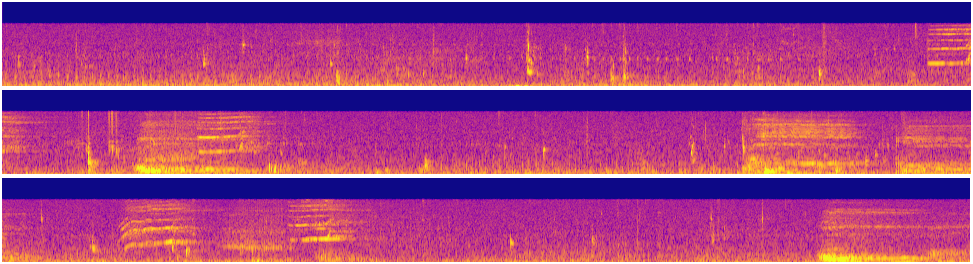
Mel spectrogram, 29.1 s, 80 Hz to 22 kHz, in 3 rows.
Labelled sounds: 9.2	9.9	killer whale, southern Alaska resident, 0.73 to 8.0 kHz
11.6	12.3	killer whale, southern Alaska resident, 0.78 to 8.0 kHz
20.5	21.4	killer whale, southern Alaska resident, 0.41 to 8.0 kHz
22.2	22.9	killer whale, southern Alaska resident, 0.78 to 8.0 kHz

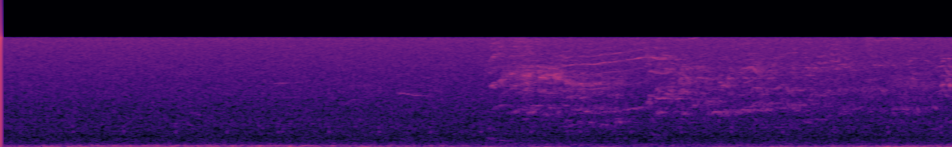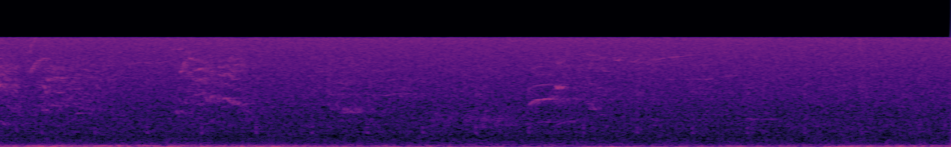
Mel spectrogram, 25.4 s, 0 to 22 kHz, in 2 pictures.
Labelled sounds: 5.3	5.7	killer whale, Bigg's (transient), 1.4 to 1.7 kHz
6.5	10.2	killer whale, Bigg's (transient), 0.83 to 7.7 kHz
10.5	10.7	killer whale, Bigg's (transient), 1.6 to 1.9 kHz
12.5	13.6	killer whale, Bigg's (transient), 1.9 to 2.6 kHz
15.4	16.0	killer whale, Bigg's (transient), 1.1 to 2.8 kHz
17.3	17.5	killer whale, Bigg's (transient), 0.90 to 1.1 kHz
19.7	20.1	killer whale, Bigg's (transient), 1.1 to 2.1 kHz

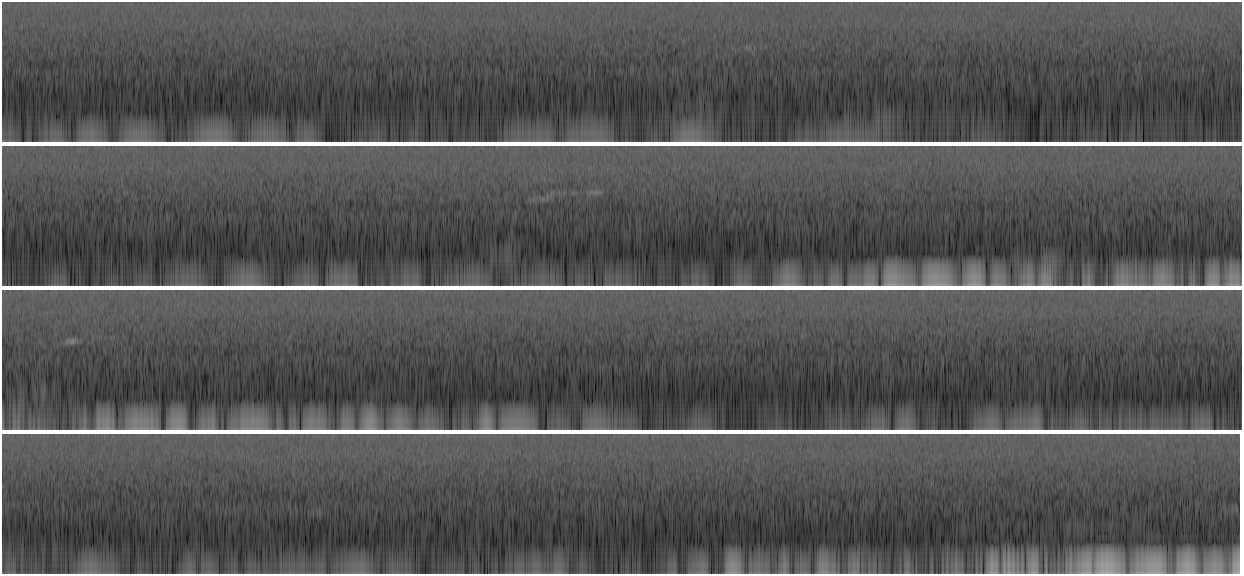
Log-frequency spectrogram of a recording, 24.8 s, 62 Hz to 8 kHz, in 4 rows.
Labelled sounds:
8.8	9.1	humpback whale, 1.2 to 1.6 kHz

